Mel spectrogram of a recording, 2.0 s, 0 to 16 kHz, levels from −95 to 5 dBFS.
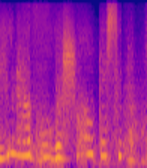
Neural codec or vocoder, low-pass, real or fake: codec, 44.1 kHz, 0.9 kbps, DAC; 14.4 kHz; fake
